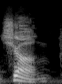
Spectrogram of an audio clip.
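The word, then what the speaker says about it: Hsiung: here is Wayne Chong when when Chung it's spelled s it's spelled HS i u n g CH and he's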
